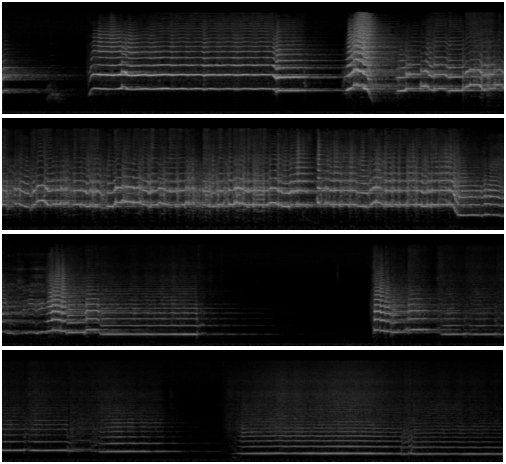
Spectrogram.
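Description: Trumpet playing an improvised jazz line: a held high note, then a fast run of notes, then falling lower phrases. After a pause, short phrases lead to a long low note near the end.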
